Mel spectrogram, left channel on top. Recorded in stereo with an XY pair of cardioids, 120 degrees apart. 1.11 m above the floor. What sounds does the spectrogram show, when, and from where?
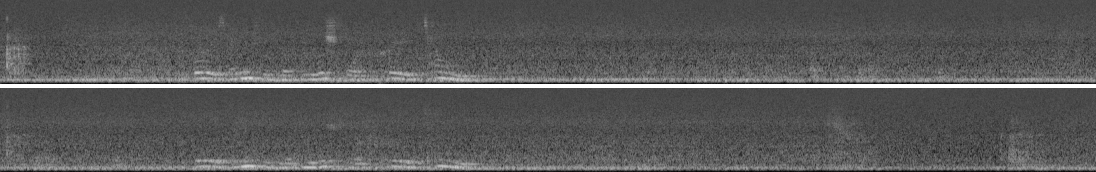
1.8 s a woman speaking: 70° left, 4 m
